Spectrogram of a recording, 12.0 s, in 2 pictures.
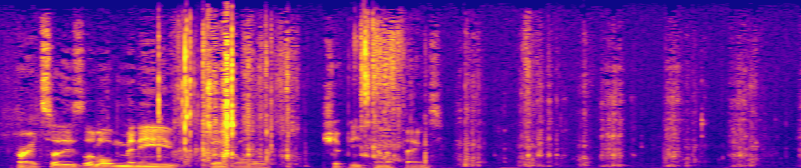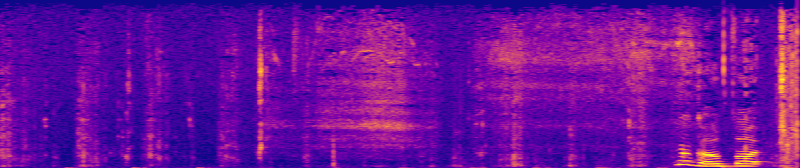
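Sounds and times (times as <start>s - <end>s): crunching hard chips: 1.0s - 8.4s.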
